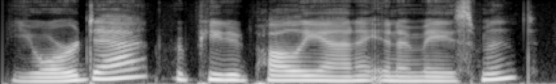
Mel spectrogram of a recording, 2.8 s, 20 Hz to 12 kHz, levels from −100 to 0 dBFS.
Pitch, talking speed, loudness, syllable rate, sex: 200 Hz, 110 wpm, -14 LUFS, 5.2 syllables/s, female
